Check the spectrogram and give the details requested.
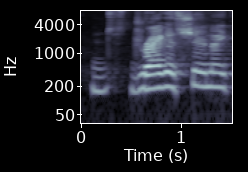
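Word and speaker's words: Drăgușin: And, of course, with, the very lack of center back depth, they got Rasmus Dragishin, I believe is the official pronunciation.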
